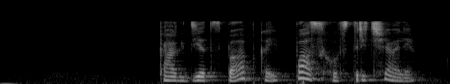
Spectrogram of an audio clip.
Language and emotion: Russian, positive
